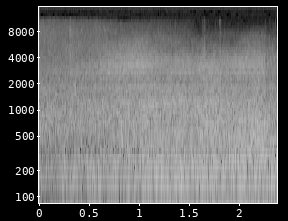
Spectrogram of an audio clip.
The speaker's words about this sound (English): A plane takes off.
